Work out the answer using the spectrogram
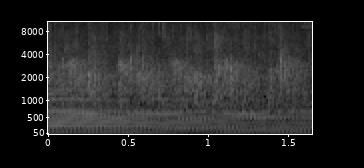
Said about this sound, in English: Can you clap your hands to the Lord?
